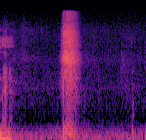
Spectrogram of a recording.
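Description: One short, sharp sniff, a quick breath in through the nose, about a second in.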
